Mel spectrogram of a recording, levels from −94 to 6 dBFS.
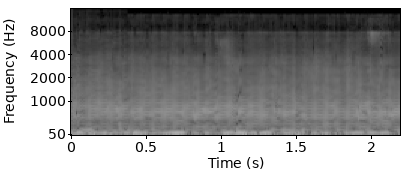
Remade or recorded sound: remade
